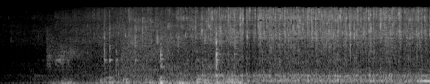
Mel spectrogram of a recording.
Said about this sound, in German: nun gehen wir weiter in ein gekacheltes Bad in beunruhigend kaltem Weiß, so empfinde ich das. Wasser läuft hier aus dem Hahn im Waschbecken.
